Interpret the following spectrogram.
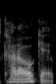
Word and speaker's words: karaoke: that we pronounce, like, take for example, karaoke. Mhm. Like, people say karaoke, but growing up in Hawaii, it was karaoke.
